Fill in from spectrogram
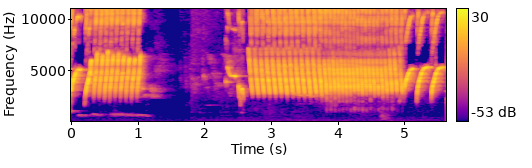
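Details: Canary song played to prompt young birds to sing, a fast high rattling trill that stops, falls silent about a second, then resumes as a long rapid pulsed trill ending in upward-swept whistled notes.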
